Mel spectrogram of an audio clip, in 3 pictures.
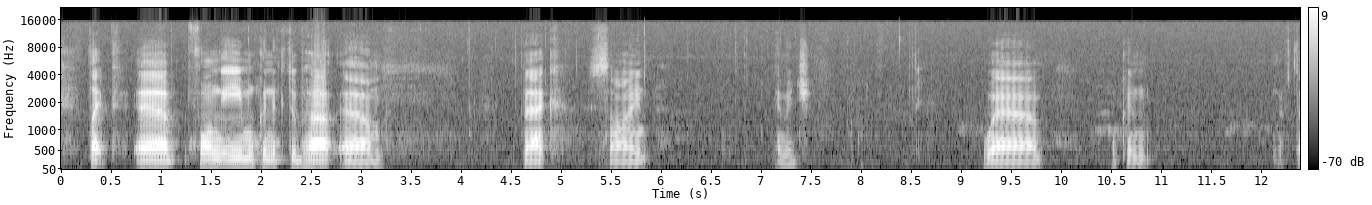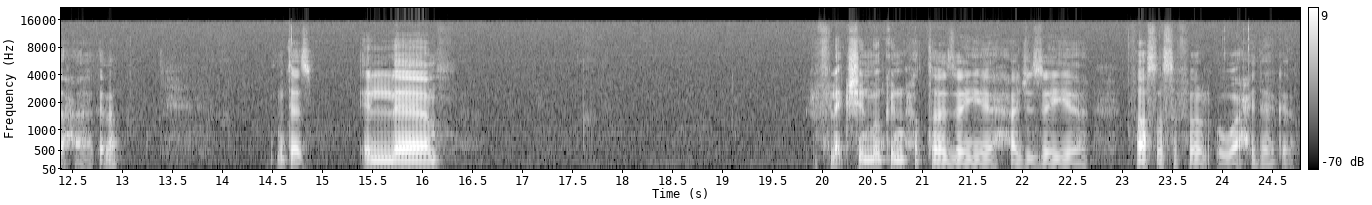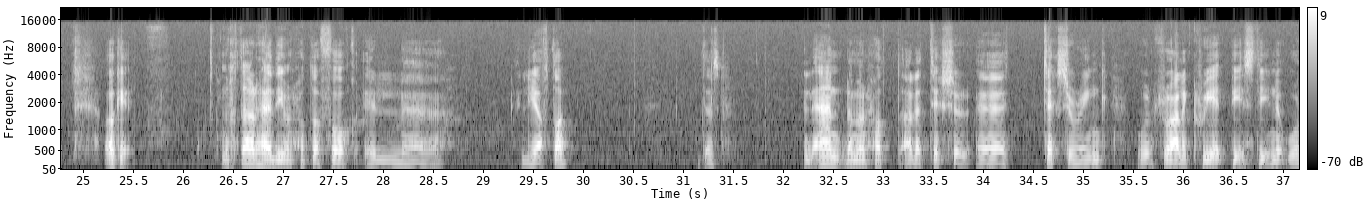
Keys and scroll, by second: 4.0 shift+b, 4.8 shift+s, 6.6 shift+i.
